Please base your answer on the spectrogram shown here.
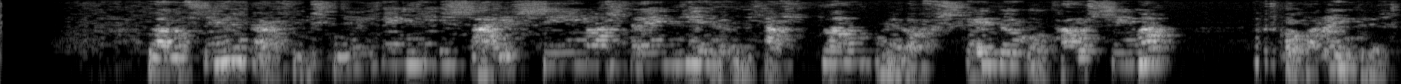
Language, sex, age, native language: Icelandic, female, 70-79, Icelandic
